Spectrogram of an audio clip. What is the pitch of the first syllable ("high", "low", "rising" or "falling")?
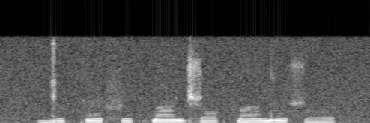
low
